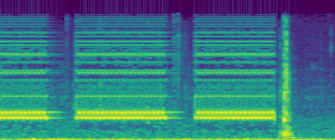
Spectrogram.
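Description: A telephone rings in the horror RPG game The Crooked Man, giving two long, loud, close electronic bell rings separated by a short pause, with a brief click at the end.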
